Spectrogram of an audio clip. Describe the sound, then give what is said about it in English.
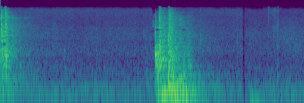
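A back door opening and closing: a loud, heavy thump followed by a softer knock, with quiet movement sounds in between and no voices. “I'll use the back door. Good night.”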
